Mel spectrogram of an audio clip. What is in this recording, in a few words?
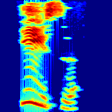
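"意思", Chinese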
